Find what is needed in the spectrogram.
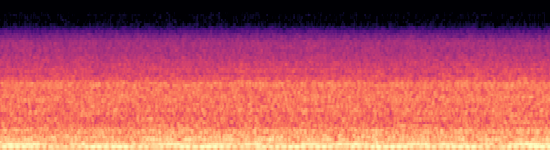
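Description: Steady low hum with an even background hiss, unchanging throughout, with no distinct clicks or tones standing out.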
